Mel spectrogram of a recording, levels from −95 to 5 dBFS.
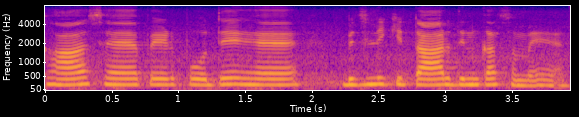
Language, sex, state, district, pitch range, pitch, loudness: Hindi, female, Haryana, Rohtak, 205-215 Hz, 210 Hz, -17 LUFS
